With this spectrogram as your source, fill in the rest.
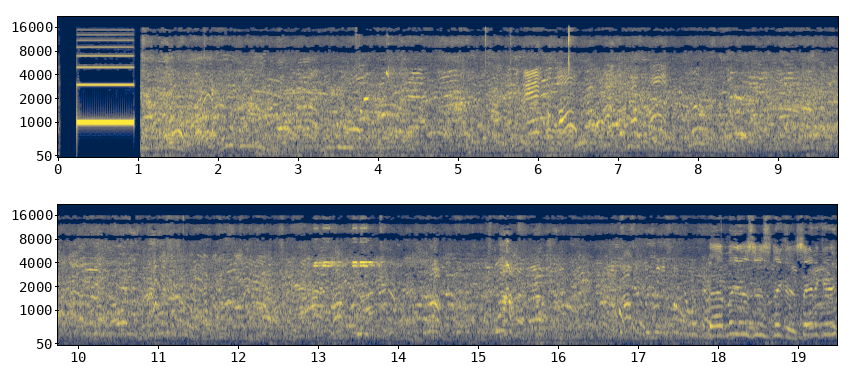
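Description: A large crowd shouts and chatters excitedly.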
